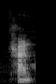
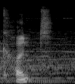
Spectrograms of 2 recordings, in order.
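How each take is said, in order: First: It is said with an Australian 'a' vowel. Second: It is said with a British vowel. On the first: "Australians say can't. Like with an A"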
